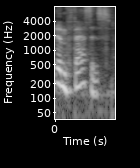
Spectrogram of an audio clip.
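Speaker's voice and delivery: emphasis with the stress moved to the second syllable, em-FASS-is; joke mispronunciation. Shown as a demonstration. Host explaining his reading method, emphasis jokingly said em-FASS-is. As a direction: say emphasis playfully wrong, as em-FASS-is. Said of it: "which is the right way to say".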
